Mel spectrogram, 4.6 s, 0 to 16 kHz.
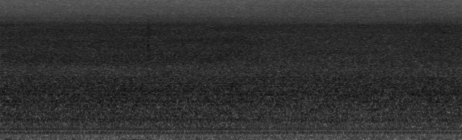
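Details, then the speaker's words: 2007 GMC Acadia, 248,000 miles, after charge port valves replaced, system evacuated and recharged with about 1 kg R-134a: steady blower and compressor hum, no cycling or squeal, 50-degree vent air; normal A/C operation. "it's 50 degree air i don't know you can ask for much more than that"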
